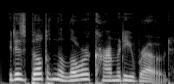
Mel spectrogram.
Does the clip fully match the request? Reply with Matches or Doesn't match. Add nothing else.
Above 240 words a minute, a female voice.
Matches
